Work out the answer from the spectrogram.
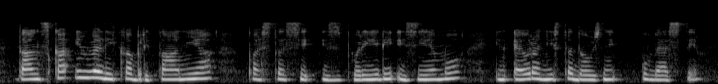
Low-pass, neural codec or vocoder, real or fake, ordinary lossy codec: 7.2 kHz; codec, 16 kHz, 16 kbps, FunCodec, trained on Chinese and English, 50 frames a second; fake; none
